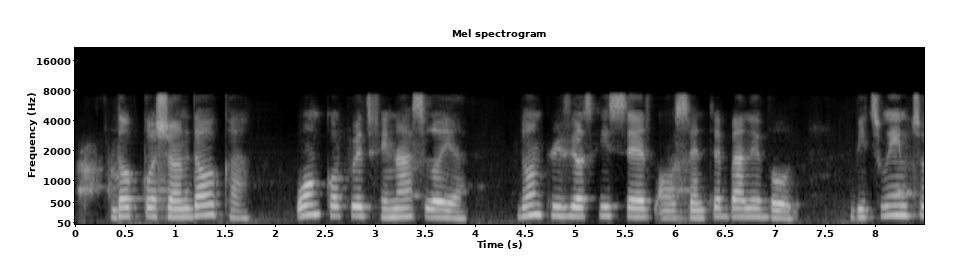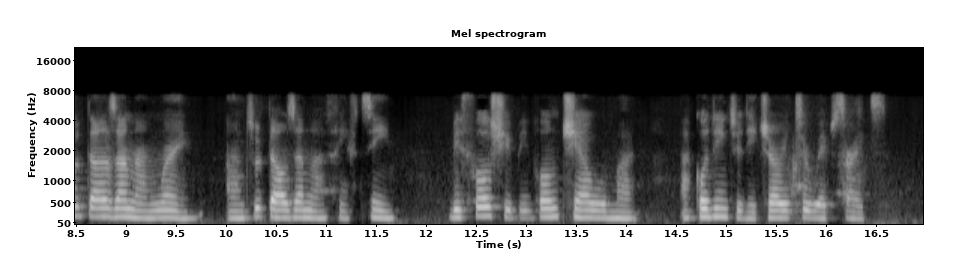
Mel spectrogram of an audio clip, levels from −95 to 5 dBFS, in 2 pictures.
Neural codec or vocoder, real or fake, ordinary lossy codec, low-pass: codec, 16 kHz, 1 kbps, X-Codec, HuBERT features, trained on balanced general audio; fake; none; 7.2 kHz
